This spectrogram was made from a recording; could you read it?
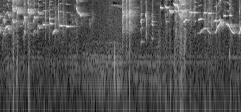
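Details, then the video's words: Male and female srdc birds calling noisily, used as a lure for wild birds; thin high chirps, rapid clicking bursts and rising whistled notes follow in quick succession, with a short quiet gap near two seconds. "suara pikat burung srdc betina & jantan ribut"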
